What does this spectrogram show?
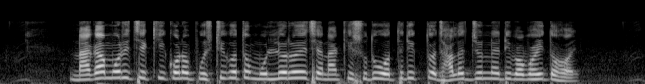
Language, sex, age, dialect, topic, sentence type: Bengali, male, 18-24, Jharkhandi, agriculture, question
